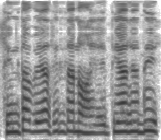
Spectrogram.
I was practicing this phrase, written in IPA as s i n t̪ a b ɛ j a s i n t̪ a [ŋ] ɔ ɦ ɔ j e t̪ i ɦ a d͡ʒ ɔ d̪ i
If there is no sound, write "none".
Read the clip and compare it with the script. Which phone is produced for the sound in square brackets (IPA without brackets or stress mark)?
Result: n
